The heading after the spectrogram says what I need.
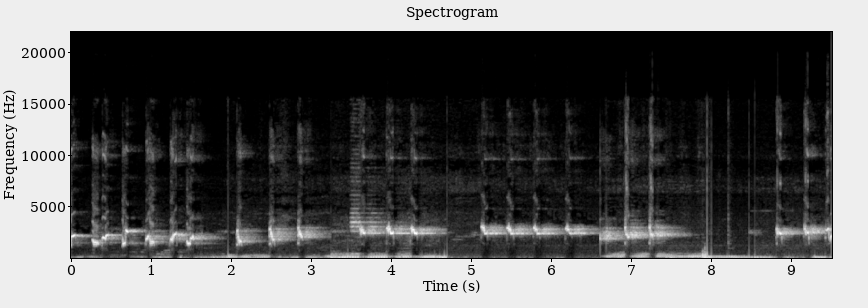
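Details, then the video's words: Sooty-headed bulbul lure recording of long rapid fighting song: fast rising whistled notes, then longer level whistles, a short silence near five seconds, and more whistling over a low rumbling background. "trucukan gacor TARUNG ROPEL PANJANG"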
